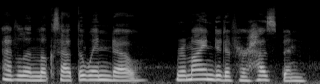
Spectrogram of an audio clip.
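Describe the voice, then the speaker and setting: A woman's voice: mid-range voice, steady tone, moderate pace, warm tone. A woman reading scripted narration and stage directions for an audio drama.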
